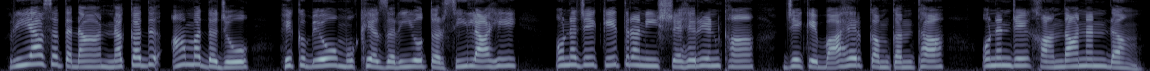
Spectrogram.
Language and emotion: Sindhi, neutral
